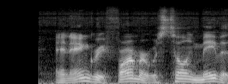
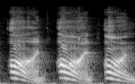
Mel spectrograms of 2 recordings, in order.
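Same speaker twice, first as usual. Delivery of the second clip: loud shouting trucks; yelling; 9 semitones higher, 9 dB louder, slower than usual. A narrator's reading. The trucks yelling as they bump Toby, loud. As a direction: yell it out wildly. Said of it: "they yelled".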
